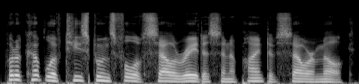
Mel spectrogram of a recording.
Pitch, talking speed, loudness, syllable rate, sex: 145 Hz, 235 wpm, -18 LUFS, 5.5 syllables/s, male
